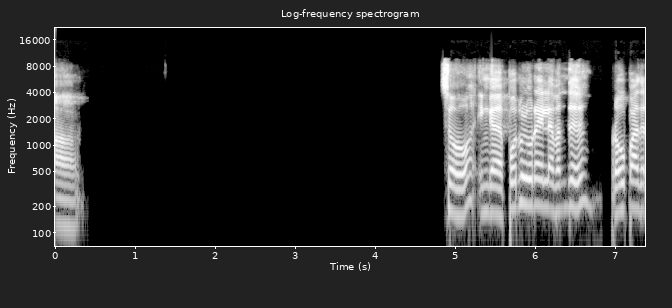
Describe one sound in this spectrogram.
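A man speaks calmly into a headset microphone, heard through an online call.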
